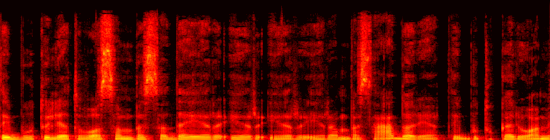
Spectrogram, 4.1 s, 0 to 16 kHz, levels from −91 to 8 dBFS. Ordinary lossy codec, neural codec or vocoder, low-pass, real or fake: AAC, 64 kbps; none; 14.4 kHz; real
